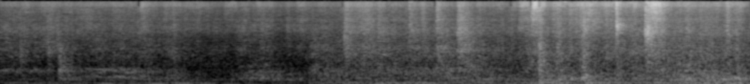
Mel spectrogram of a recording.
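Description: Blue-footed pigeons coo in low, soft, rolling calls, heard close and continuous over a busy, noisy background without talk.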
